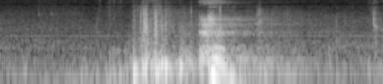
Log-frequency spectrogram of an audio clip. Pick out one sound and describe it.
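Papers rustle and thump close to a microphone.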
